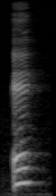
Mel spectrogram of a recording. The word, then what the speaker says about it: へ: When the へ is used as a particle, it's pronounced as え, and it indicates the direction.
